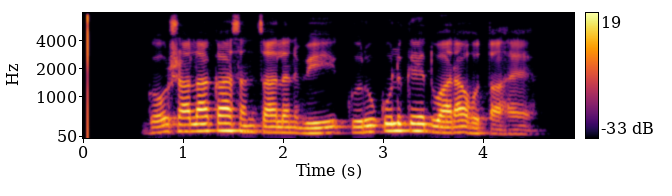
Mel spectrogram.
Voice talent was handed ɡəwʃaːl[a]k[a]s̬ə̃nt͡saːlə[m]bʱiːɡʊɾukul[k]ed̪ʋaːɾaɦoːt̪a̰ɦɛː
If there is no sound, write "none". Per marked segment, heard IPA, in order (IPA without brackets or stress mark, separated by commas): a, a, n, k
